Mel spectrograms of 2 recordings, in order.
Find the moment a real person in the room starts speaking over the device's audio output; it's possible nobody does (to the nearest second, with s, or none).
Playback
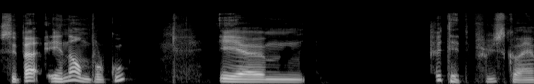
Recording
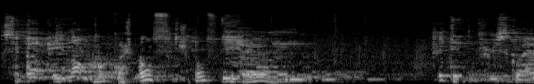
1 s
